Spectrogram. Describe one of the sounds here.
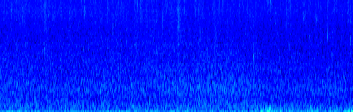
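Keys on a laptop keyboard click softly as someone types.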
